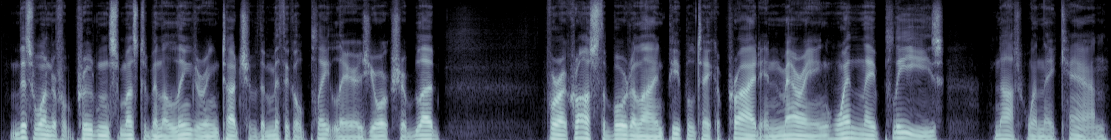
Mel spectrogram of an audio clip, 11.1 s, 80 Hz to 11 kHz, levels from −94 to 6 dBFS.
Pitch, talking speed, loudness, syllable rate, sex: 95 Hz, 175 wpm, -17 LUFS, 5.6 syllables/s, male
